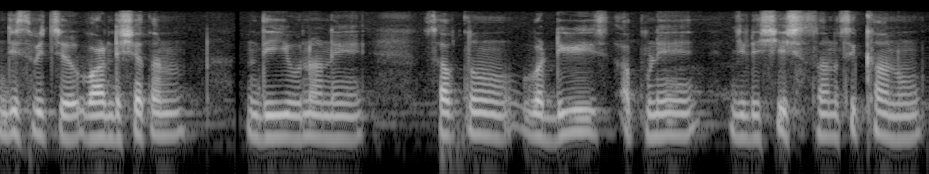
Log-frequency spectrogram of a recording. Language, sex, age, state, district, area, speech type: Punjabi, male, 30-45, Punjab, Amritsar, urban, spontaneous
